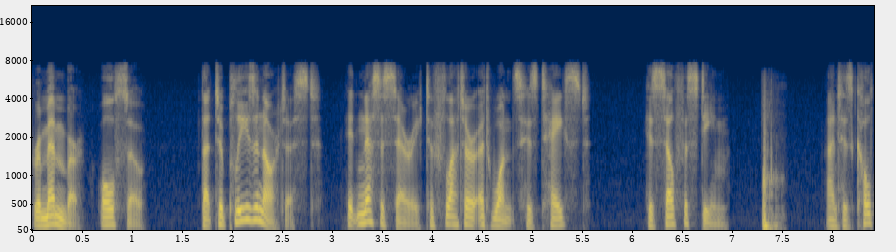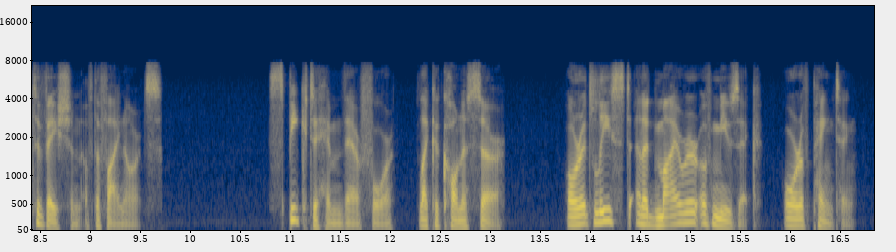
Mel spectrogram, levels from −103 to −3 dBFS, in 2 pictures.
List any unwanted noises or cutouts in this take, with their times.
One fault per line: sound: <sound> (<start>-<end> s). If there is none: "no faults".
sound: thud (7.3-7.6 s)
